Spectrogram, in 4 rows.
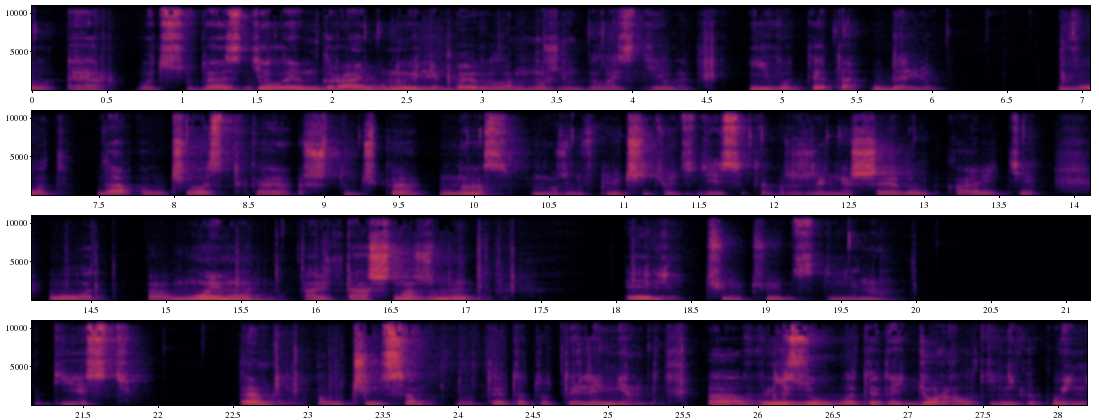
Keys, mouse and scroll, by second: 3.3 3, 3.6 click, 4.5 x, 6.0 middle click, 6.6 Tab, 6.9-8.0 middle drag, 9.2 click, 9.9 click, 10.5-12.7 drag, 12.8-13.6 middle drag, 14.3 Tab, 15.9 alt+h, 17.9 l, 18.9 click, 19.7 Tab, 20.1-21.5 middle drag, 22.0 middle click, 22.8 Up, 23.1 KP_1, 24.9 shift+middle click.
